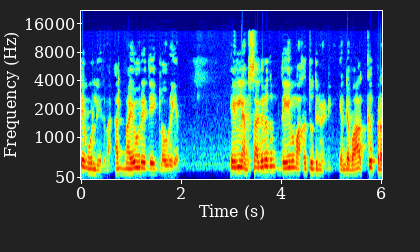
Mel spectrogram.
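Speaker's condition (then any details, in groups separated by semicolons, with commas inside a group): No condition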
